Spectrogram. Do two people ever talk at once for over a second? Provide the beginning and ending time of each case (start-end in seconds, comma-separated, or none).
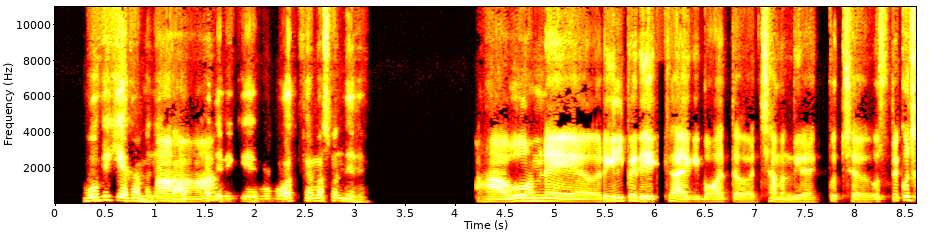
none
